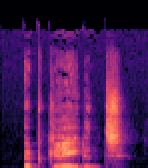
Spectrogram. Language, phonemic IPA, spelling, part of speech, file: Dutch, /ˈʏp.ɡrɛi̯.dənt/, upgradend, verb, Nl-upgradend.ogg
- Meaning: present participle of upgraden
